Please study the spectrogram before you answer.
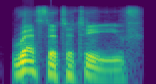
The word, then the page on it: recitative: British English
